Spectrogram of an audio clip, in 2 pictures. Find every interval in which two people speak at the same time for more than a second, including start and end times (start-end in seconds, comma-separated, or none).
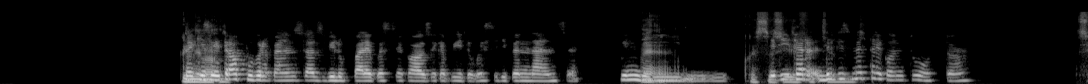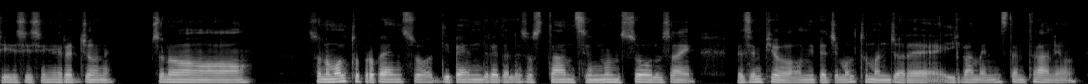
7.4-8.7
